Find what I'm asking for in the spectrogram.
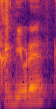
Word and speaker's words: jengibre: Oh, how do you say that one in Spanish? – Jengibre. – Jengibre? – Jengibre. – Oh, jengibre. I never knew that way.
